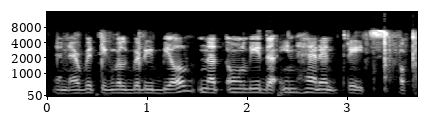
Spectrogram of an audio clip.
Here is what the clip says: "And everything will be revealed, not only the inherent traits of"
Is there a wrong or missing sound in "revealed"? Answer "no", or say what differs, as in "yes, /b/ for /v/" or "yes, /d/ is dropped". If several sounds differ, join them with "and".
yes, /b/ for /v/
